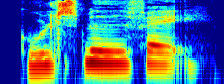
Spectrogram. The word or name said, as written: guldsmedefag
